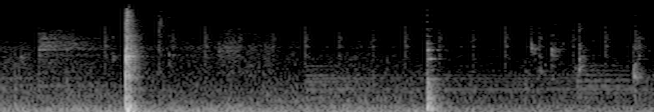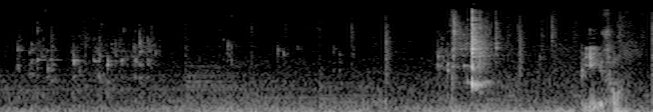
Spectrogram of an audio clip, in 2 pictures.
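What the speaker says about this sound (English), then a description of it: "So get your martini glass or a little coupe glass and strain into it." A Roosevelt cocktail is strained from a shaker into a martini or coupe glass. Quiet pouring and trickling come with a few sharp clinks of metal and glass, close to the mic and faint, with a voice talking in the background.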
